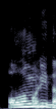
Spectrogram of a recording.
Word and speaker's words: অমৃতা: Exactly ওখানে একটা ছিল অমৃতা নামও ছিল ওই হ্যাঁ আমাকে যেখানে তো সবাই অমৃতা বলে then I say যে না it's অমৃতা first A is O the second A is E এ, পুরো অনেক অনেক পুরো।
